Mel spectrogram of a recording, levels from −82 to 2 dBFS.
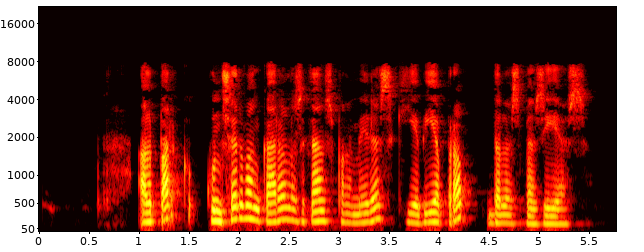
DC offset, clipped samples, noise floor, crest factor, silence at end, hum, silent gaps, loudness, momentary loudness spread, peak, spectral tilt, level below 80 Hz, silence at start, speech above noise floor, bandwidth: under 0.1%; under 0.1%; -63 dBFS; 20 dB; 0.3 s; none; none; -21 LUFS; 8 LU; -2 dBFS; -5.5 dB/octave; -58 dBFS; 1 s; 43 dB; 8.2 kHz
